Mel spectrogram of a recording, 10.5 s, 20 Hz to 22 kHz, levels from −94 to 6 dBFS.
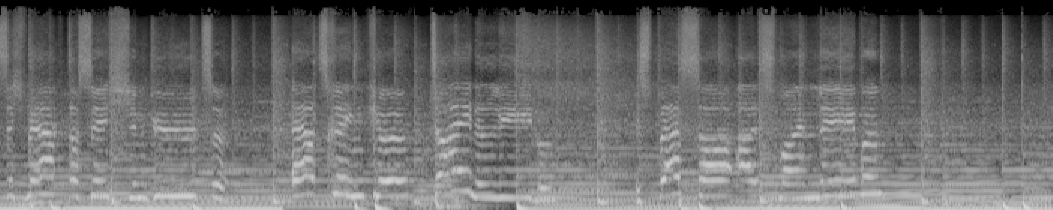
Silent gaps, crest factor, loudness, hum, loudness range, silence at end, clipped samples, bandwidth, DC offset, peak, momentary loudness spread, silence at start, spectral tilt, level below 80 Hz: none; 10 dB; -18 LUFS; none; 1 LU; 0 s; under 0.1%; 18.5 kHz; under 0.1%; -6 dBFS; 5 LU; 0 s; -5 dB/octave; -20 dBFS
